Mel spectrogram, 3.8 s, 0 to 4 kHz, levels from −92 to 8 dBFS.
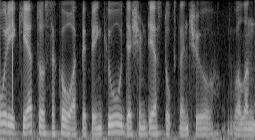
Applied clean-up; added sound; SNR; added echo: none; Crackle; 16 dB; none.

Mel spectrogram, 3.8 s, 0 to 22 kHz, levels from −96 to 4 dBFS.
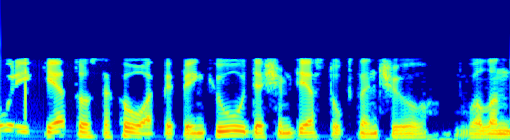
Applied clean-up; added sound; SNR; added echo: classical method spectral subtraction.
